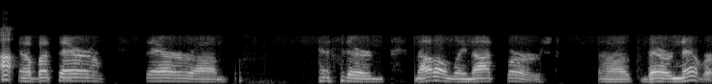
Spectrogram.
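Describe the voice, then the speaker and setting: Long, frequent pauses break up speech that is very slow. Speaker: guest commentator on radio show. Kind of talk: radio interview.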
